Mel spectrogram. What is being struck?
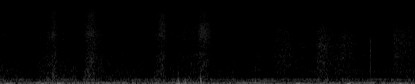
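Nothing is struck.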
